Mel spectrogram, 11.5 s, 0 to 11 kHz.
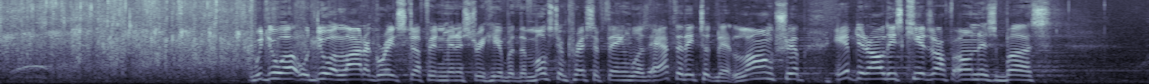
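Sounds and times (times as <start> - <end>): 
audience clapping at a church ministry gathering: 0.0 - 4.0
speech: 2.5 - 10.6.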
